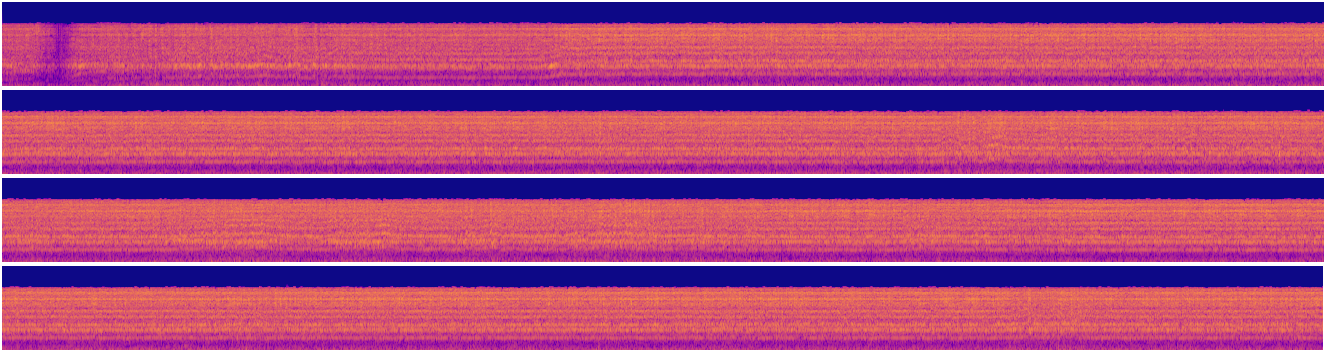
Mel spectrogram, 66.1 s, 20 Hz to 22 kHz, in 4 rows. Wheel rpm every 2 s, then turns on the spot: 80, 110, 120, 140, 160, 160, 160, 160, 160, 160, 160, 160, 160, 160, 160, 170, 160, 160, 160, 160, 160, 170, 160, 160, 160, 160, 160, 160, 160, 160, 160, 160, 160.
none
